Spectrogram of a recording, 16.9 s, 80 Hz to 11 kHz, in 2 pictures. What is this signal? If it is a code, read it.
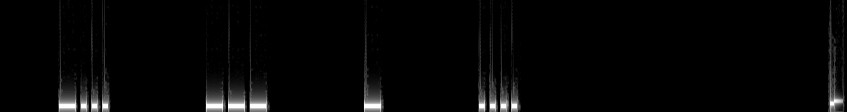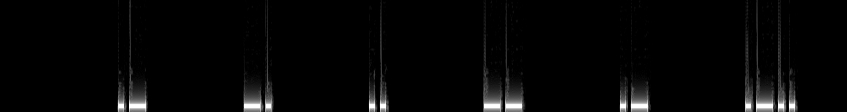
Morse code, heard as a keyed tone, about 22 wpm, spaced as for 8 wpm, 700 Hz. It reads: BOTH ANIMAL
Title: 6x Character Spacing - Top 300 Words - 22wpm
